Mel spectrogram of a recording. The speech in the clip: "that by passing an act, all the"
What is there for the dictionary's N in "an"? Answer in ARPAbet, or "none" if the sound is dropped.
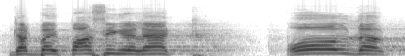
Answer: L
